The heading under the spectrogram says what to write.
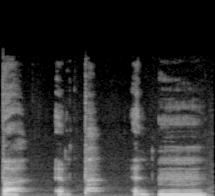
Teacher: those are the sounds that you make with your two lips together so the bump and mmm those sounds are bilabial sounds and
